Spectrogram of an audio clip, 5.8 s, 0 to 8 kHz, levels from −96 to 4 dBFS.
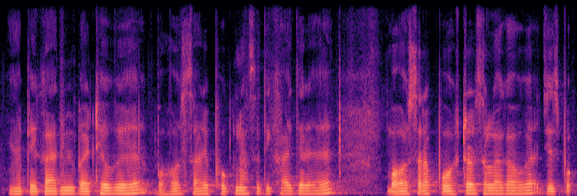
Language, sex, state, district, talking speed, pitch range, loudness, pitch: Hindi, male, Bihar, West Champaran, 260 wpm, 110-120 Hz, -20 LUFS, 115 Hz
